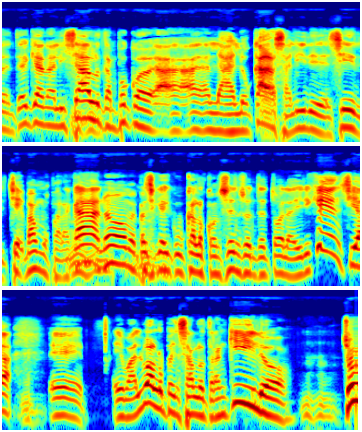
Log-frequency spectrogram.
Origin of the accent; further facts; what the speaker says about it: Argentina; nosotros como argentinos y como sociedad vamos a ir viviendo mucho mejor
